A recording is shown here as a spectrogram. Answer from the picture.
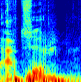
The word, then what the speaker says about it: Arthur: Se dice Arthur, en francés.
